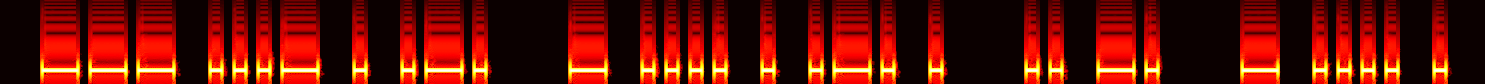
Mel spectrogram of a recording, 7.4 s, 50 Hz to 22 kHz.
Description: Morse code, heard as a keyed tone, about 21 wpm, 700 Hz. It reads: OVER THERE IN THE
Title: Sentences from Top 1600 Words 20wpm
